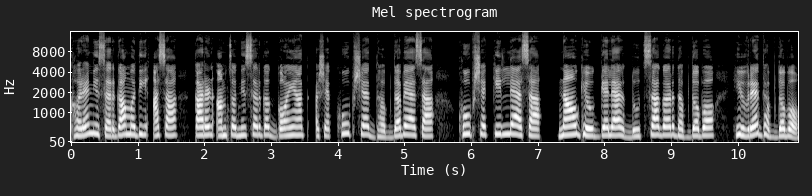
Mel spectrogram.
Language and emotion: Goan Konkani, neutral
